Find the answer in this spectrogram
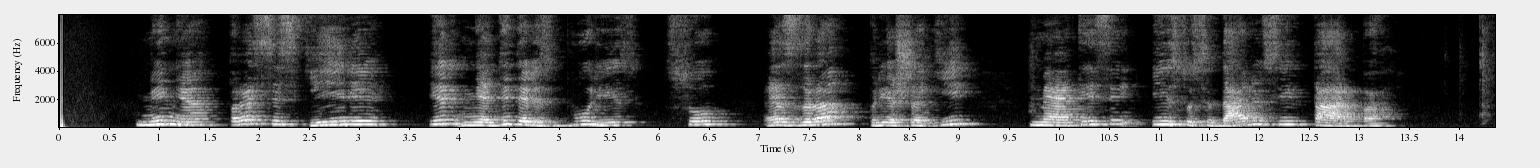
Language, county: Lithuanian, Tauragė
